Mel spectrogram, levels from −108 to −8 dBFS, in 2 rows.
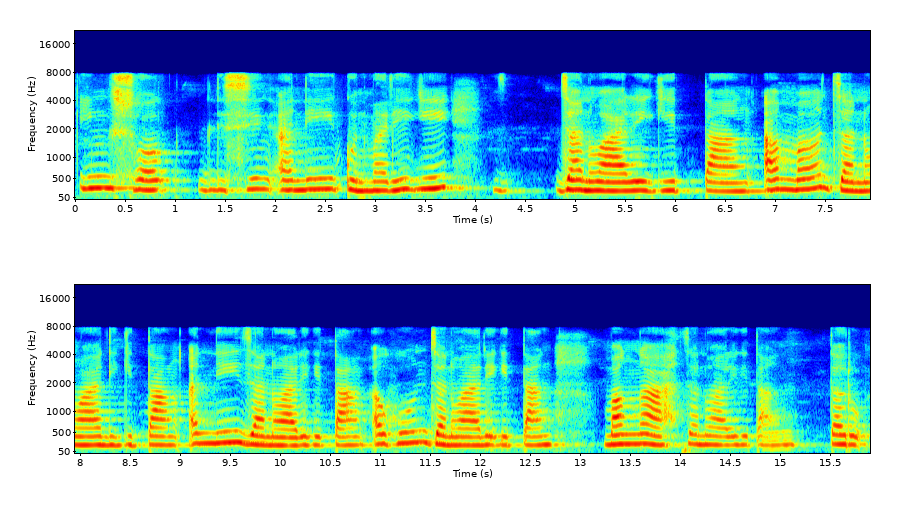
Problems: none marked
